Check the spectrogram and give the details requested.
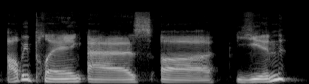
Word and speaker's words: Yin: I'll be playing as uh Yin. It's it's spelled vin, but if you're cool and you're like in the south, you can say yin and like really draw it out and that way it's really fun for everyone.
